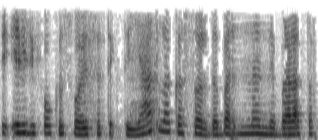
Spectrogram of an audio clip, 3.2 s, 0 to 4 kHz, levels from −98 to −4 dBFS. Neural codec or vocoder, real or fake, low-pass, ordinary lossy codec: codec, 16 kHz, 0.4 kbps, LongCat-Audio-Codec; fake; 3.6 kHz; AAC, 16 kbps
